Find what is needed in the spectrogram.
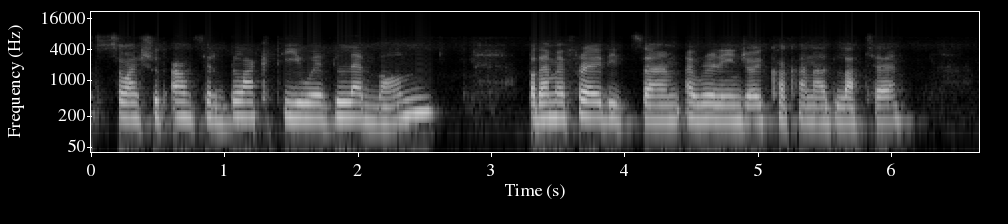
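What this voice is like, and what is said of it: Polish-accented English. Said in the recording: “proud to be Polish with my rather colourful, unpolished accent”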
